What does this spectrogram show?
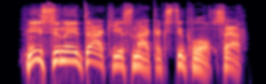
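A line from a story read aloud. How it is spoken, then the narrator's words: Snapping. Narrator (Russian): огрызнулся Бидуэлл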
